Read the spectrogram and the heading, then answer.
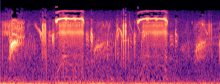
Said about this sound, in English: The starling, when thousands of other starlings join in, as they do when roosting in spring, they're called a murmuration of starlings because that's what they sound like.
